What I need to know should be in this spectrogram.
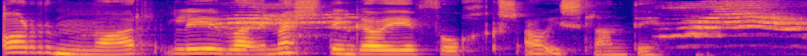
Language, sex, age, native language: Icelandic, female, 20-29, Icelandic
